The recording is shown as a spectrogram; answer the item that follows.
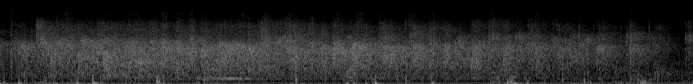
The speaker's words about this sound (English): I mean, round of applause.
